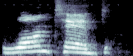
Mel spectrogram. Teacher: The ed is going to be like ed, like id.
